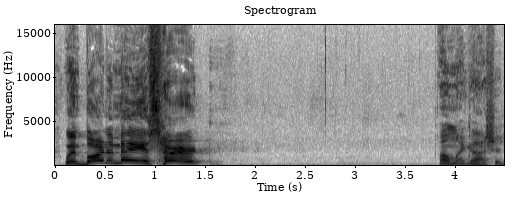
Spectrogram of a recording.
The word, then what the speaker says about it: Bartimaeus: Bartimaeus.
